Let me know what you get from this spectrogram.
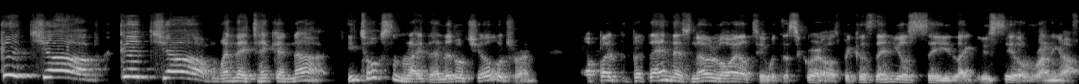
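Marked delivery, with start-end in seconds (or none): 0.0-2.2 very high, slow, drawn-out shrieky voice. Imitating a man who talks to squirrels, imitating a high shriek. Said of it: "He kind of shrieks at them like".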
